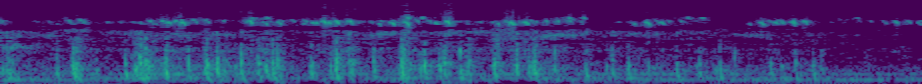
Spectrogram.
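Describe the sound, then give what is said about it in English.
Steady clip-clop of a horse's hooves on a hard track, a brisk even rhythm, with a faint high chirping or ringing layer above it throughout. “He reined his horse into a walk.”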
